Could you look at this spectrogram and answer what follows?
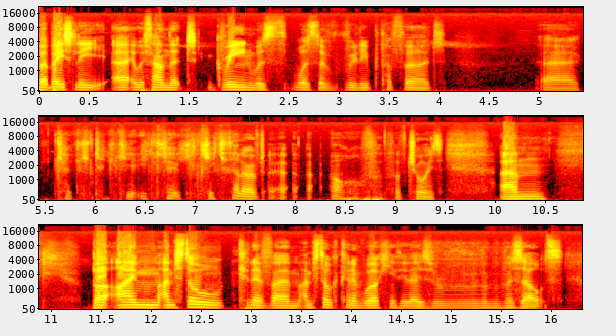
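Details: Adult who stutters, currently stuttering deliberately "out of control" without fluency techniques for about a month; says he began struggling more to use techniques about five months ago, partly after starting ADHD medication; stuttering.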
